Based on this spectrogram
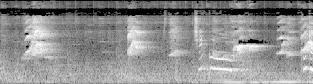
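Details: Pet cockatiel calling while playing a woodpecker game with its owner: short, harsh, buzzy chirps in separate bursts, with a lower, falling whistled tone and some human voice between them.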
